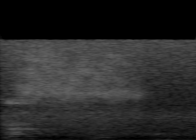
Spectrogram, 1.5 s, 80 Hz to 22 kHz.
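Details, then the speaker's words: 2018 Ford Transit Connect diesel in limp mode two days after service, idling; soft steady airy hiss in engine bay from boost air escaping a melted intake hose; turbo boost leak. "see see the here leaking boost here see boo leaking"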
